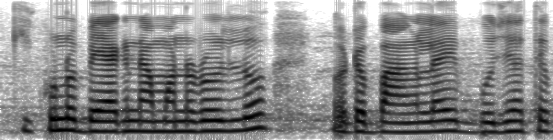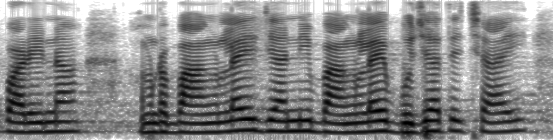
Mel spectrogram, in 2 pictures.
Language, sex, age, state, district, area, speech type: Bengali, female, 60+, West Bengal, Purba Bardhaman, urban, spontaneous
